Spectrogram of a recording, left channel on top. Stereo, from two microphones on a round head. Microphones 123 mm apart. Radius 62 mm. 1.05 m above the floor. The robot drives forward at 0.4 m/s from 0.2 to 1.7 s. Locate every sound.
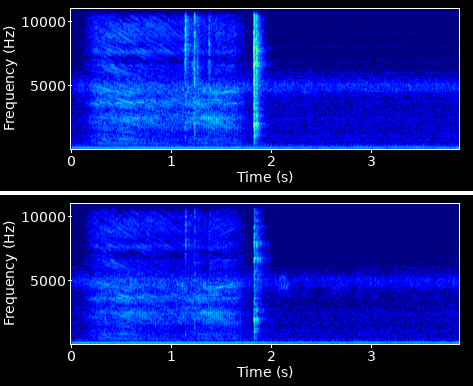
1.1 s a camera shutter: 85° left, 1.3 m; by 2.0 s 80° left, 1.3 m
